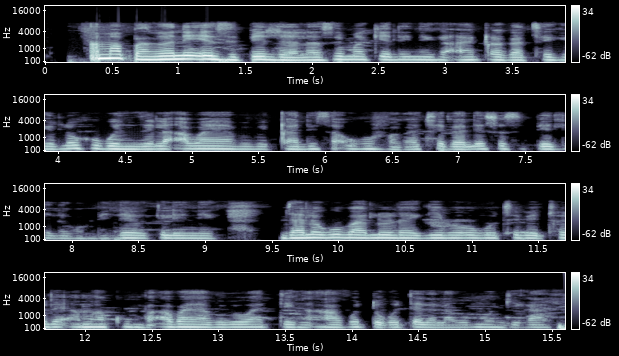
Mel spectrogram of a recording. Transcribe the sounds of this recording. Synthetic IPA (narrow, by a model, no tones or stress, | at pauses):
amab̥ʱaɣanɛezib̥ʱɛɮɛlalasɛmakʼiliniɣaʔajiǃaɣatʰɛɣɛlokʰuɣwɛnd͡zʱɛlaʔaβajaβɛβɛǃalisa̰uɣuvaɣat͡ʃʰʼɛlalɛsosi̥b̥ʱɛɮɛlaɣumbʱɛlɛjɔkʼiliniɣa | nd͡ʒʱaloɣuβalulaɣiβɔuɣutʰiβɛtʰɔlɛʔamakʰumbʱaʔaβajaβɛβɛwad̥ʱiŋaːβɔd̥ʱɔɣɔtʼɛlalaβɔmoŋiɣaːzi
